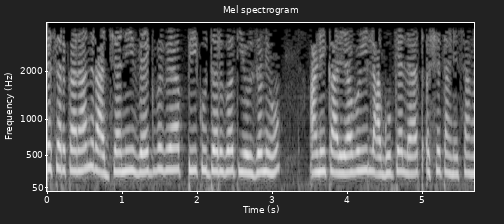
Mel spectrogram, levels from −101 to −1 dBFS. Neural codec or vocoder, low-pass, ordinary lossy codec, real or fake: none; 3.6 kHz; none; real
